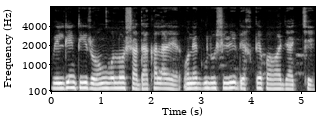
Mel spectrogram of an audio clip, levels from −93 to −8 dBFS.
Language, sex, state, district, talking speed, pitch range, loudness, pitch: Bengali, female, Assam, Hailakandi, 115 wpm, 165-185 Hz, -14 LUFS, 180 Hz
